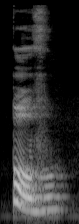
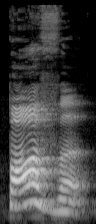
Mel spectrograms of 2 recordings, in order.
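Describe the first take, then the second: First: Povo with closed stressed o, "pôvo". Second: Pova with open stressed o, "póva". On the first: Teacher giving the example word, closed o in povo. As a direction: say povo with first vowel as ô. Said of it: "você fala com timbre fechado". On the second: Teacher forcing a feminine form, open o in pova. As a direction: stretch pova slowly, first vowel open as ó. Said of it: "ficou aberto o timbre". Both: Shown as a demonstration.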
